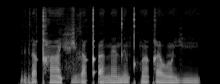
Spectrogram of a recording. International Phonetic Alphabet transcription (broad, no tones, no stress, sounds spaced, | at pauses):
r i qʰ æ̃ fʲ u l e qʼ e n̪ æ̃ d̪ ẽ kʷʰ ẽ q i w õ j i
